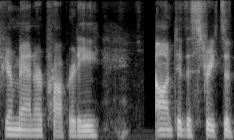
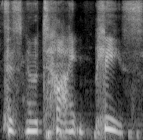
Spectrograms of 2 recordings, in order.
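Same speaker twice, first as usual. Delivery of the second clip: frightened, panicked, very high-pitched voice; 10 semitones higher than usual. Voicing a mother urging her child to flee: panicked voice. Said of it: "in a panicked voice says".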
